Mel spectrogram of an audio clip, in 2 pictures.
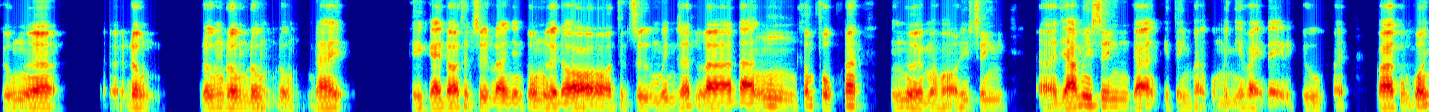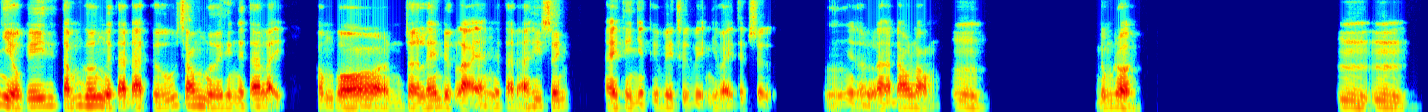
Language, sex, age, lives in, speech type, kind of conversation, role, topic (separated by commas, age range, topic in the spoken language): Vietnamese, male, 35-39, Vietnam, conversation, unstructured, none, Bạn có nghĩ rằng lòng tốt rất quan trọng không, và vì sao?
